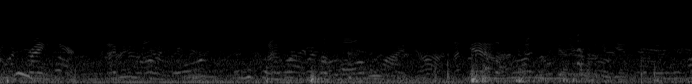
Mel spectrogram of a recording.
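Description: Several young men call out to each other across an open field.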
